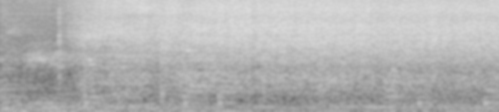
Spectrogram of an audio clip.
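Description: A whole fish sizzles and sears in hot oil, a steady crackling hiss that swells in within the first moment and holds constant, with a low background rumble underneath.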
